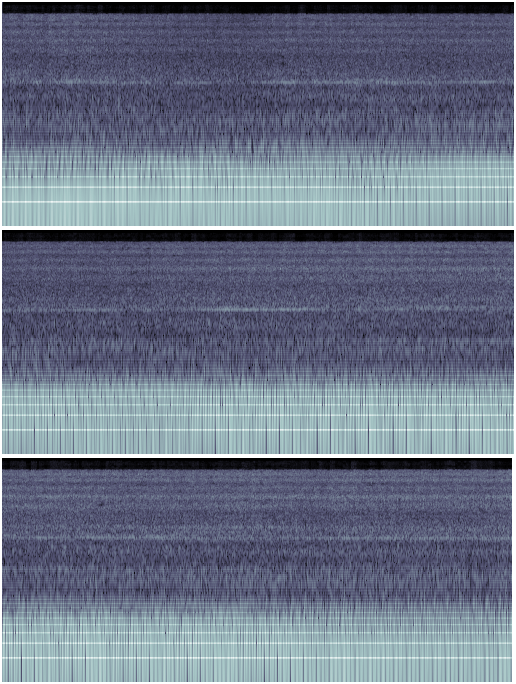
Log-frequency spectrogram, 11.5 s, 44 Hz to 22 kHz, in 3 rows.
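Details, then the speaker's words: 1951 International rat rod with a Toyota 4Runner cab, first start after extensive rewiring: a deep, steady idle with an even low rumble and no misses or knocks. Running healthy. "I can't believe she's alive. And it's running good too."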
